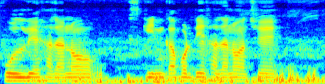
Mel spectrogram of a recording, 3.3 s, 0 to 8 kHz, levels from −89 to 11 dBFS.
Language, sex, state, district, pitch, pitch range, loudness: Bengali, male, Tripura, West Tripura, 130 Hz, 125-130 Hz, -15 LUFS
